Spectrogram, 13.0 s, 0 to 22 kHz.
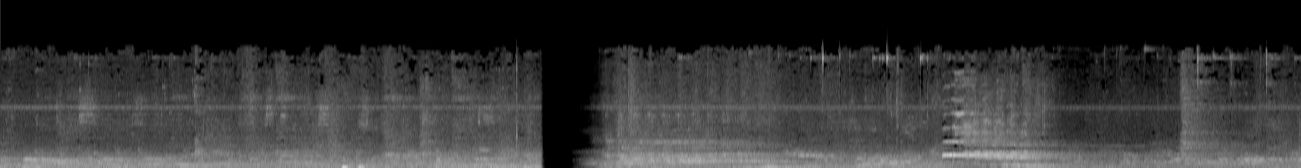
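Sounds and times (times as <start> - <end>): horse whinnying: 6.4 - 7.8, 9.4 - 10.6.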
